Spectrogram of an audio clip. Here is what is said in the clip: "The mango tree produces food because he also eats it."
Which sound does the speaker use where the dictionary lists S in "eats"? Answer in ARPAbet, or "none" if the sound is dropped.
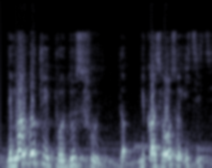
none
